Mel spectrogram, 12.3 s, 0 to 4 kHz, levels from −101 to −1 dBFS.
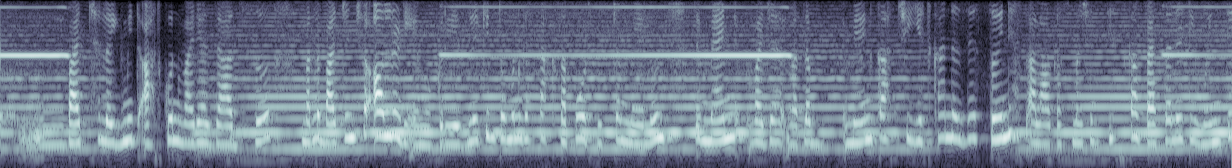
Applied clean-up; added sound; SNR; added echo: none; Bowed string instrument + Wind instrument, woodwind instrument; 3 dB; none.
